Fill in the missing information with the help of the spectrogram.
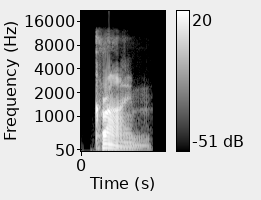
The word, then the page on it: crème: British English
